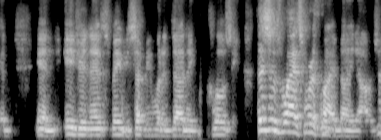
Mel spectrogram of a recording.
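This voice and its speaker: Very wide pitch swings at a very fast pace. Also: man. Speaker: lawyer and mock trial judge. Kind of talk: feedback to students. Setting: courtroom, streamed live.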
